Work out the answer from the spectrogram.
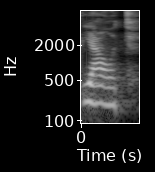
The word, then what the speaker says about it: yaourt: Yaourt. Yes, I actually remember. They taught me the right way to pronounce everything in French, and Wait, it was hold on.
